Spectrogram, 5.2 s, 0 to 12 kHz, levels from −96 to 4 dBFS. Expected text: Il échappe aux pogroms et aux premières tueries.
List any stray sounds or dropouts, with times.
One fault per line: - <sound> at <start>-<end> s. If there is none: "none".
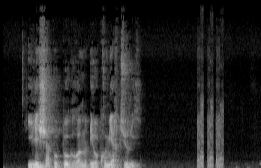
- laugh at 3.9-4.5 s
